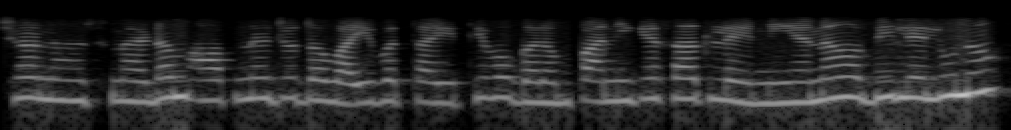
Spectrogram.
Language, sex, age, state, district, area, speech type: Hindi, female, 45-60, Rajasthan, Jaipur, urban, conversation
